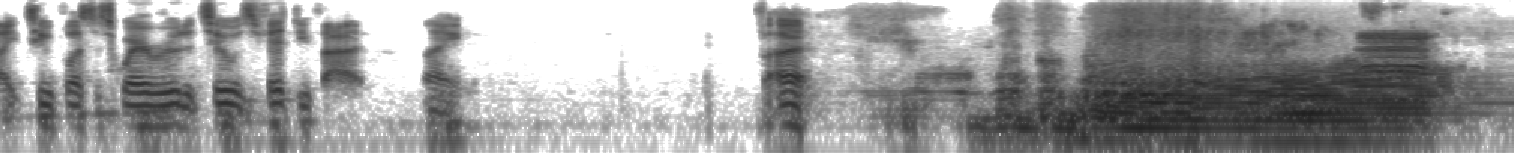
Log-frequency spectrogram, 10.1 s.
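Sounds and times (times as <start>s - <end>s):
speech: 0.0s - 3.2s, 5.1s - 9.6s
loud motorcycle passing outside: 6.2s - 10.0s.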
